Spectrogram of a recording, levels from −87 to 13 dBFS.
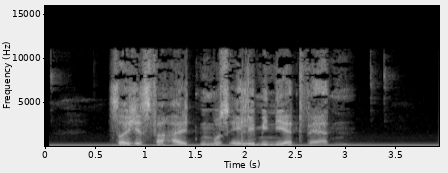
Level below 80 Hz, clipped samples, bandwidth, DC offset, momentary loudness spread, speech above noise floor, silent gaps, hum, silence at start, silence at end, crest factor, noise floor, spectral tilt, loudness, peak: -46 dBFS; under 0.1%; 11.5 kHz; under 0.1%; 10 LU; 21 dB; none; 50 Hz at -35 dBFS; 0.05 s; 0 s; 20 dB; -40 dBFS; -2 dB/octave; -17 LUFS; 0 dBFS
